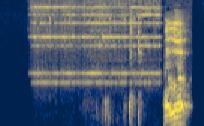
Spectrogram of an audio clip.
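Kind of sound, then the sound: household object, phone ringing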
